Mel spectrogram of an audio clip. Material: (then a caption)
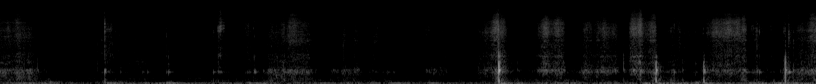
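Paper. Fingertips of a fingerless-gloved hand tap and rub the printed paper surface of a stack of nested empty cardboard cups lying tilted on a table. Soft, dry taps with a brief hollow ring mix with scratchy, bright rubbing and rustling. One tap near the middle stands out louder than the rest.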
